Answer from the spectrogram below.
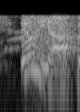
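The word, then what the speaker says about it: Ilyasah: So the next show that we have coming up next week, we're going to have Ayasa Ilyasa. I want to make sure I keep pronouncing her name correctly.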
